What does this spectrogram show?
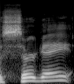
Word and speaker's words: Serge: way to go Sergey I say Sergey for krono cross not Serge like a lot of people do I don't know if that ever been settled as to what the right way to say is I hear most people say Serge it just looks like Sergey to me which is an actual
